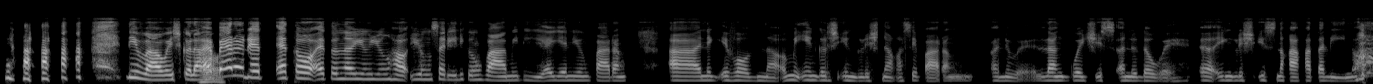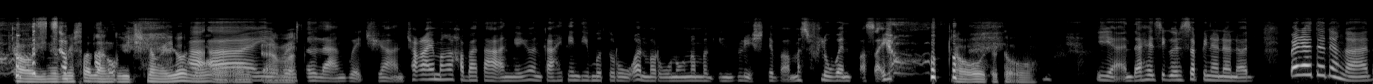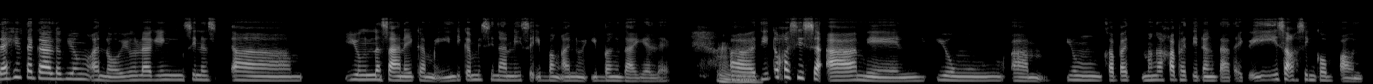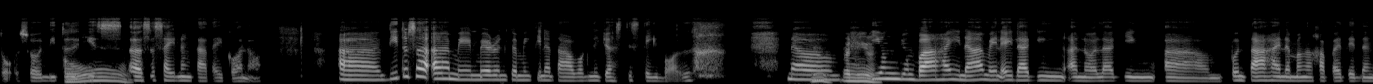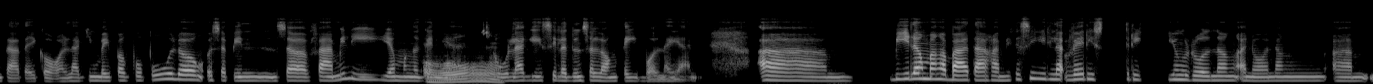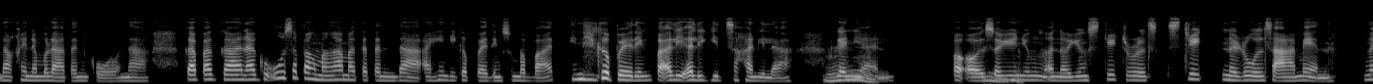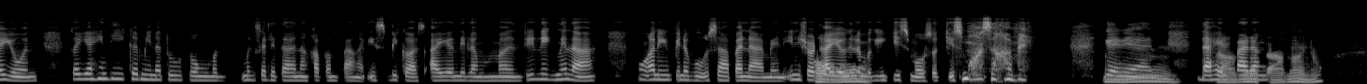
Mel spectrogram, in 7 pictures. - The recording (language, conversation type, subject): Filipino, podcast, Anong wika o diyalekto ang ginagamit sa bahay noong bata ka pa?
- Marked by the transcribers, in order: laugh; laugh; laughing while speaking: "Sabaw"; laugh; tapping; in English: "justice table"; chuckle; laughing while speaking: "hindi ka"; laughing while speaking: "tsismoso't tsismosa kami"; other background noise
